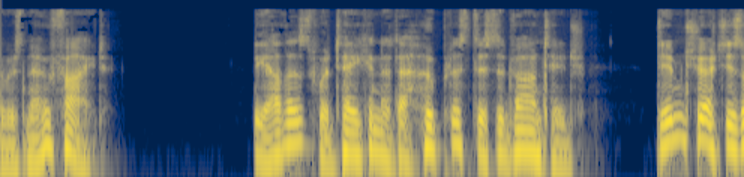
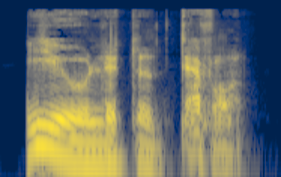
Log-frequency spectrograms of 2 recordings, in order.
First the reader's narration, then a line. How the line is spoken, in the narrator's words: he snarled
